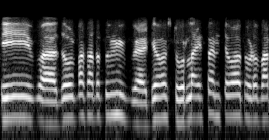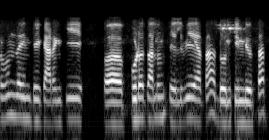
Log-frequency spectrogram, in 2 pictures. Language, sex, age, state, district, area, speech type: Marathi, male, 30-45, Maharashtra, Buldhana, urban, conversation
